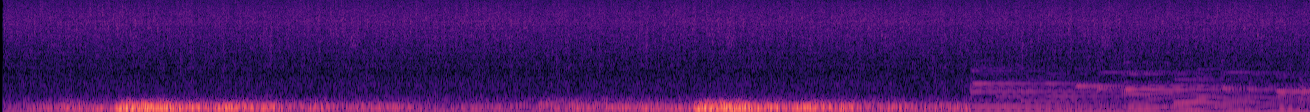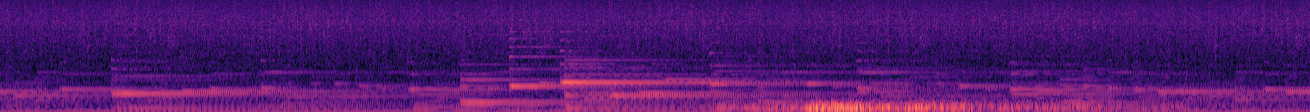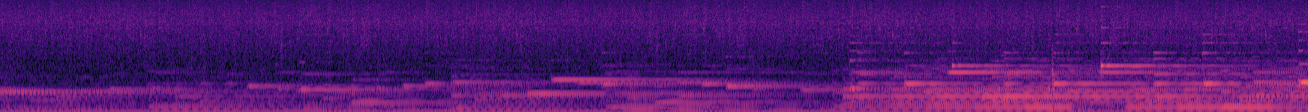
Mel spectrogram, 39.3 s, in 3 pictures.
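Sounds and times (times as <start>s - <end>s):
rain: 0.0s - 39.2s
thunder: 0.6s - 4.0s, 5.3s - 9.5s, 20.5s - 23.6s.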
